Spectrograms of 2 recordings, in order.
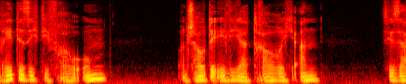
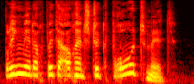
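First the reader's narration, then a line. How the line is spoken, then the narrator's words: Calling after. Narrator (German): Elia rief ihr nach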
